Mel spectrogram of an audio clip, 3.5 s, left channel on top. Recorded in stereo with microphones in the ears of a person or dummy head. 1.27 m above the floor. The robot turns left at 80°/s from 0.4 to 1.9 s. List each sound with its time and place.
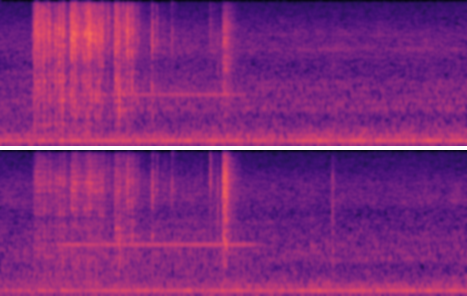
0.2 s crushing: 65° left (ahead or behind), 0.8 m; by 2.6 s 50° right (ahead or behind), 0.8 m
